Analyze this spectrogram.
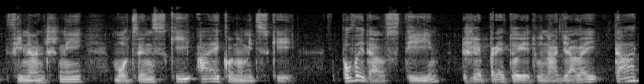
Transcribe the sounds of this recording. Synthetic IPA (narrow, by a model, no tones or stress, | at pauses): finant͡ʃniːmɔt͡sɛnskiːʔaɛkɔnɔmit͡skḭː | pɔʋɛd̪alst̪iːm | ʒɛpɾɛt̪ɔjɛt̪unaɟalɛjt̪aː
